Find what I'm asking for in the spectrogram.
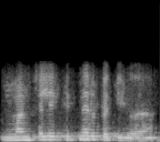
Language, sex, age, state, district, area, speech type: Hindi, male, 18-30, Uttar Pradesh, Azamgarh, rural, conversation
